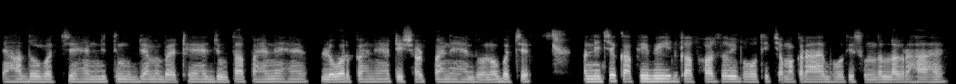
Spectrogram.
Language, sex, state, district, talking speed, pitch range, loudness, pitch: Hindi, male, Bihar, Gopalganj, 220 wpm, 120-130 Hz, -18 LUFS, 125 Hz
